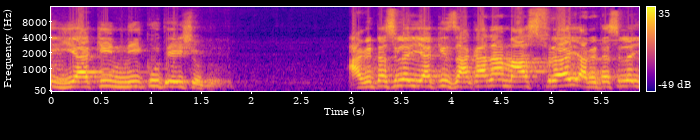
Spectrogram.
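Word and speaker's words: 焼き魚: Yaki জাকানা, জেড এ, যা উচ্চারণ হবে, যা, সা হবে না।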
